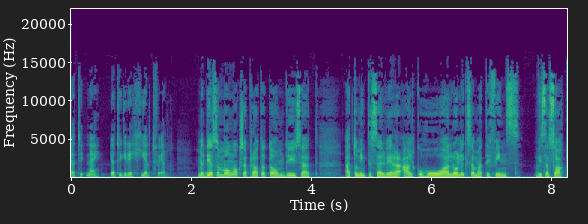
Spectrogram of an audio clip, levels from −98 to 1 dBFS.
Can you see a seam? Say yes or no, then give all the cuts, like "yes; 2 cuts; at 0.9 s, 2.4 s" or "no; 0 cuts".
no; 0 cuts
